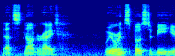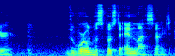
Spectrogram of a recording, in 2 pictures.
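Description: A man in his twenties acts a baffled, agitated young man in an amateur script reading. His intonation is animated, jumping around as he sounds panicked and incredulous. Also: deep voice, normal speed, a little hiss or hum. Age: 20s.

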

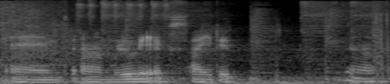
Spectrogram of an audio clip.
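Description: A young man giving casual gameplay commentary in a hesitant, halting way. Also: lowish voice, level tone. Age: young adult. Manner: hesitant, halting delivery with trailing phrases. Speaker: gaming video creator. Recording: loud music and game audio behind. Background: loud music.

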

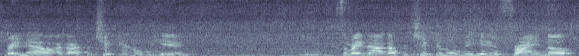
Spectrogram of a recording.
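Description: A young woman filming a cooking video on her phone in her home kitchen, chatting to viewers in a relaxed, slangy way. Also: on the high side, moderate pace. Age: young adult. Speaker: cooking vlogger. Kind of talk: casual cooking demo. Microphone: handheld phone camera. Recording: sizzling pan noise behind. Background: oil frying and sizzling.

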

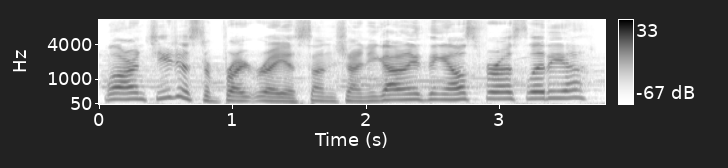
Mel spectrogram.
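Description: A man's voice: high-pitched, expressive, fairly quick, sharp tone, faint music behind. A man playing a wry, theatrical horror radio co-host in an audio drama, with flowery, jokey banter.

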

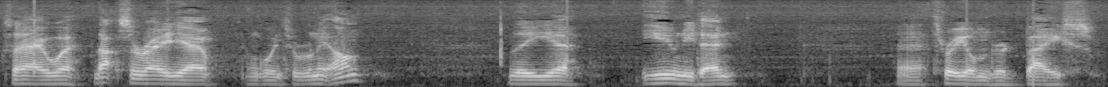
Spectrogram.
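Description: An English man demonstrating hobby gear in a halting, hesitant way. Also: deep voice, fairly even intonation, darkish tone, highs cut off. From United Kingdom. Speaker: CB radio enthusiast reviewing gear.

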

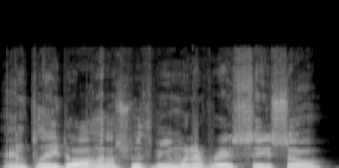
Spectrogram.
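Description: A man's voice: fairly high pitch, lively intonation, normal speed, darkish tone, voice pushed up. A man voicing a bossy, dramatic little girl aardvark who tattles, in a children's storybook.

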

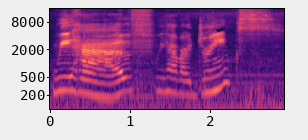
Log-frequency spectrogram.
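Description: A woman's voice: fairly high pitch, extremely slow, pushed and bright. A woman, chatting informally to camera as a vlogger in a car. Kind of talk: casual vlog chat to camera. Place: inside a car. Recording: faint car and ambient noise.

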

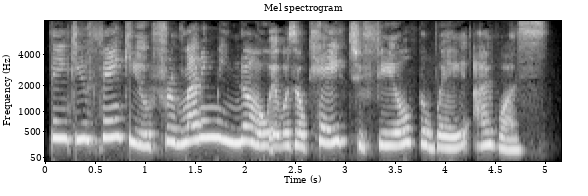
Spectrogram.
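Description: A woman's voice: high-pitched, animated, unhurried. A woman in her thirties hosting a story time for children, speaking expressively and simply to young listeners. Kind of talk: picture book read-aloud and chat to young viewers. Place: small indoor room.

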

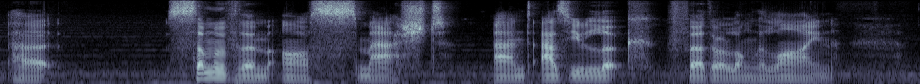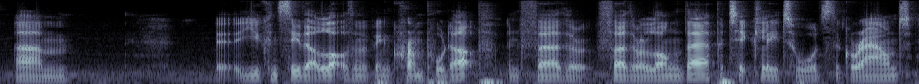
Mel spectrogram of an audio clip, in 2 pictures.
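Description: A man in his thirties narrating a tabletop game as game master, descriptive and measured, with trailing pauses. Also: deep voice, steady tone, sharp tone, faint music behind. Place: small indoor room at home.

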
